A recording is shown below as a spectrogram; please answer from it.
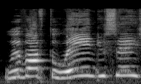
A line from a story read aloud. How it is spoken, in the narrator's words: shouted Mama as they ran for the cabin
